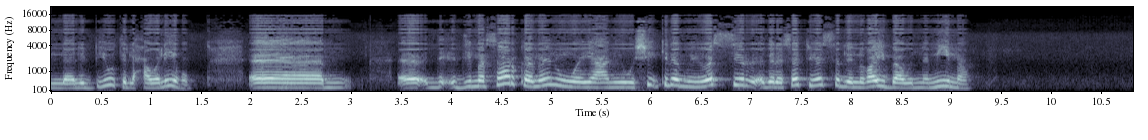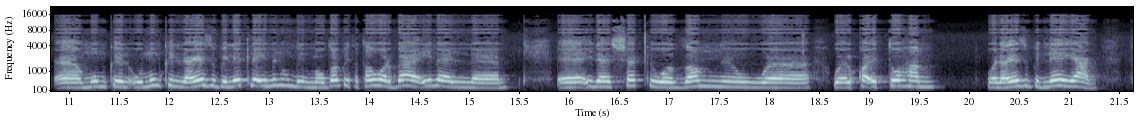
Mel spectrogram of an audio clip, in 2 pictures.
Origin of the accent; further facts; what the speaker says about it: Egypt; إن إحنا عندنا في مصر بنسميها المصاطب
